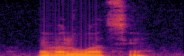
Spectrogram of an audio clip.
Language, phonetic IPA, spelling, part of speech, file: Polish, [ˌɛvaluˈʷat͡sʲja], ewaluacja, noun, LL-Q809 (pol)-ewaluacja.wav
